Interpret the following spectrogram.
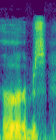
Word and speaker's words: herb: Americans proudly pronounce the H in herb. I am growing herbs in my garden. While Brits tend to elide it, they drop the H entirely and say herbs, which historically aligns with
